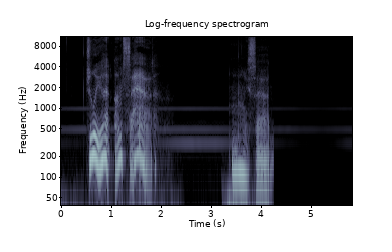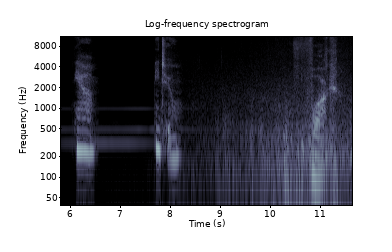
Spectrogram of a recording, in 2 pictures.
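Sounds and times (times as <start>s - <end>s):
speech: 0.5s - 2.0s, 3.4s - 4.3s, 6.1s - 6.6s, 7.7s - 8.3s, 10.5s - 11.4s
steady rain falling: 8.4s - 11.6s.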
